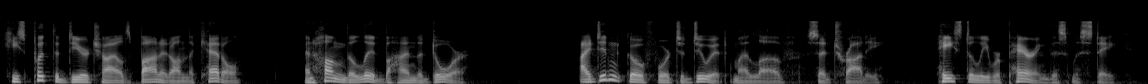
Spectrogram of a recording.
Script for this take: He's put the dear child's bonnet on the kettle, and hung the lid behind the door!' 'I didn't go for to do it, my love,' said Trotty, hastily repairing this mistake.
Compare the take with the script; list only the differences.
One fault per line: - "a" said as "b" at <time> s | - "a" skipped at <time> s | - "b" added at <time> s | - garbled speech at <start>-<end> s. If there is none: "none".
none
